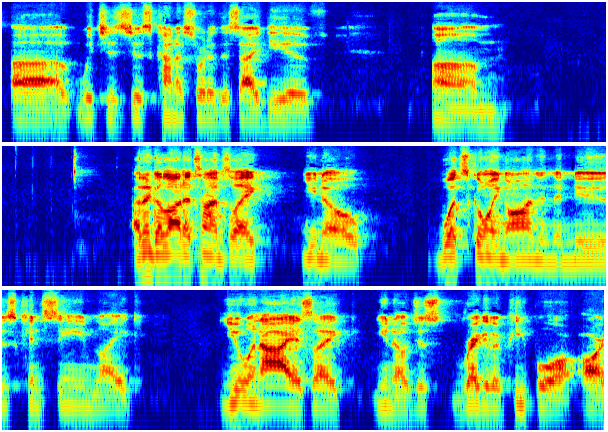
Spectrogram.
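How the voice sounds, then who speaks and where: Low-voiced man in easygoing chat. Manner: relaxed and conversational, with many fillers and a laugh. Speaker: poet and hip hop artist, podcast host. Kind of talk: casual panel chat.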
